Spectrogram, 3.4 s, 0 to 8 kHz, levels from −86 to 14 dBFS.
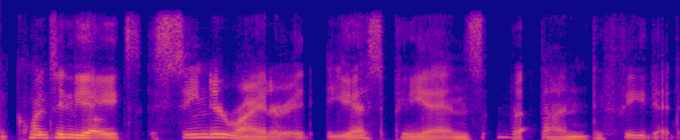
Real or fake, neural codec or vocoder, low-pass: fake; codec, 24 kHz, 1.5 kbps, HILCodec; 7.2 kHz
